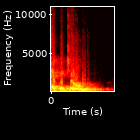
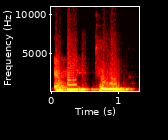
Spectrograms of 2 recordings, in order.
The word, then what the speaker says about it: epitome: It is not epitome, it is epitome.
